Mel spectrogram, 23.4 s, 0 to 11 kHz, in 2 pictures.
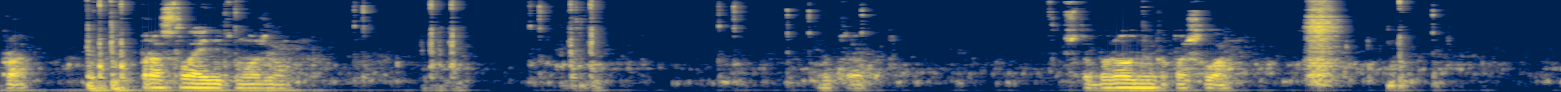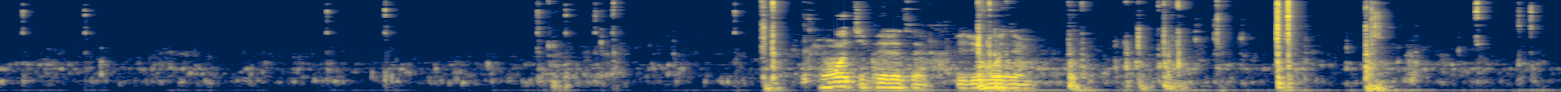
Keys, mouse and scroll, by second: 0.6 g, 2.7 click, 3.1 g, 4.2 g, 5.8 scroll up 1, 5.9-6.5 scroll down 2, 5.9 middle click, 6.5-9.5 middle drag, 10.1 scroll down 4, 10.4 Tab, 10.7-12.0 middle drag, 12.0 scroll up 6, 12.3-14.3 middle drag, 14.3 scroll down 1, 14.6-17.5 middle drag, 17.5 F3, 23.1 click.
